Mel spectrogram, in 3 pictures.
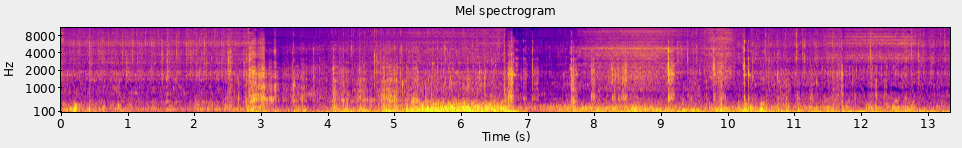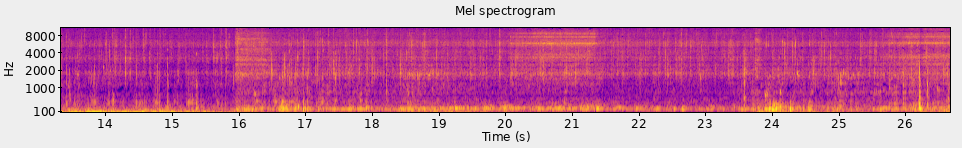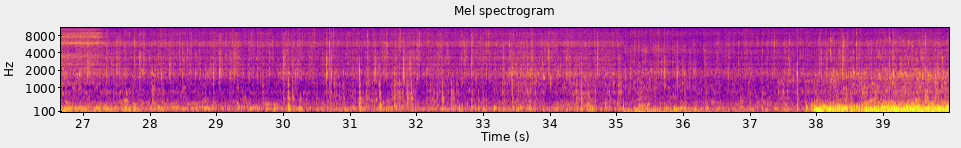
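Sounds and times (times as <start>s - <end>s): regulator bubbles rushing: 0.0s - 2.9s, 3.5s - 17.8s, 18.4s - 20.3s, 23.7s - 28.6s, 35.1s - 39.9s
muffled underwater ambience: 0.0s - 39.9s
heavy low rumble: 23.8s - 28.1s, 35.1s - 39.9s.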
